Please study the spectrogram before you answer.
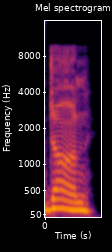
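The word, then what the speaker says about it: Donne: He summed up the sorrows of the situation in the famous linear line which has some additional interest as suggesting the correct pronunciation of his name. John Don and Don undone.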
